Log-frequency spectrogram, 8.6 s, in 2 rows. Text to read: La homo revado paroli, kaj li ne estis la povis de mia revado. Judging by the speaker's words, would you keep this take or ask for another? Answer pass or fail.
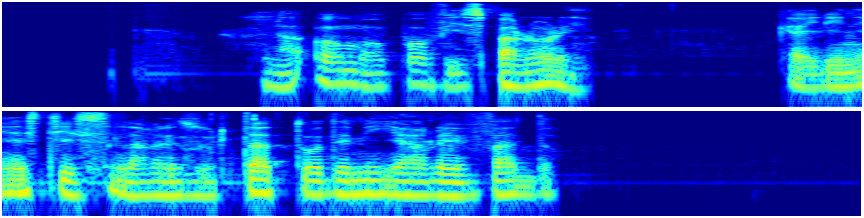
fail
